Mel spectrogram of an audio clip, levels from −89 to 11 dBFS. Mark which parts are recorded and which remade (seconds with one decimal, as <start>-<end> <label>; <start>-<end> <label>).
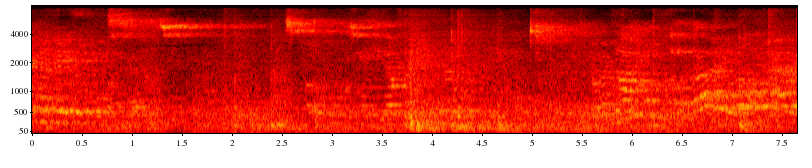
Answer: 0.0-7.7 remade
